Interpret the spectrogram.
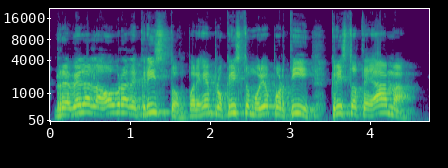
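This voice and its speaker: A middle-aged Mexican preacher with a high voice for a man teaches a church sermon in Mexican Spanish. He uses call-and-response, tossing questions to the congregation and ending almost every phrase with "hermano," and he slows to a drawn-out, emphatic pace when reading scripture.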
